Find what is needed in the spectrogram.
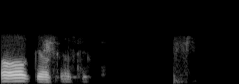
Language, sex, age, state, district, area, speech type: Dogri, male, 60+, Jammu and Kashmir, Reasi, rural, conversation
